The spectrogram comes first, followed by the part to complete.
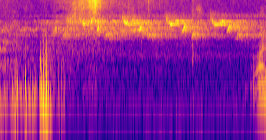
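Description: A small bird singing faintly in the background: a short run of thin, high notes that step in pitch. It follows a couple of brief handling knocks near the start.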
